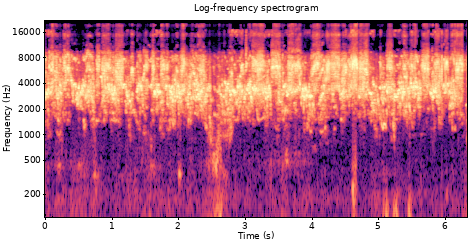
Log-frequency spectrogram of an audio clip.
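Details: Breeding pair of budgerigars warbling nonstop, a dense, even stream of buzzy, twittering high chirps with a few faint taps below.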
